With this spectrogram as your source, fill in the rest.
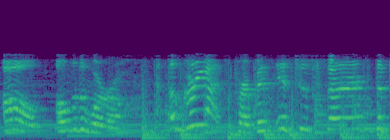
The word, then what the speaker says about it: griot: It's pronounced griot, or in English, a griot.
